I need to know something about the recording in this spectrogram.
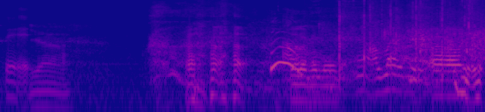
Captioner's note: breathes out heavily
